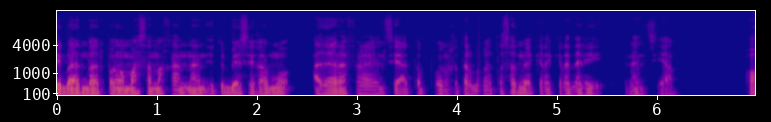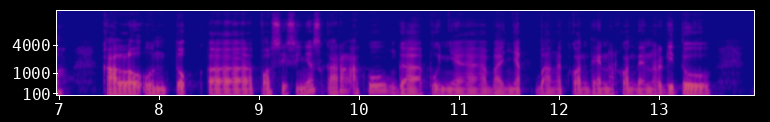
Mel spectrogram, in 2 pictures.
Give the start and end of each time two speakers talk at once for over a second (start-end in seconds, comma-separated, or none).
none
